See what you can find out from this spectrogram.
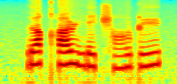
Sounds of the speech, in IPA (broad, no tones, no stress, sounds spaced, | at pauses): ɾ ɯ qʰ ø ɳ i̤ ɾ i t͡ʃʰ ɑ̤ v ʈ y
